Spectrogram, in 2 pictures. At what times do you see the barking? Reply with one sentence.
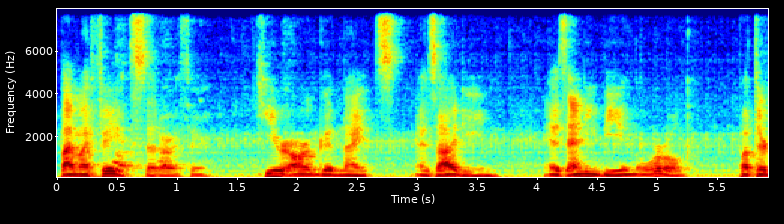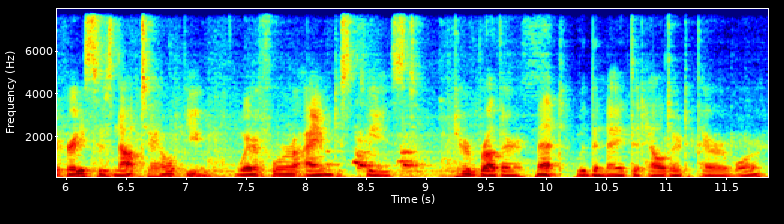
The barking can be heard from 0.2 to 2.0 s and from 8.2 to 10.1 s.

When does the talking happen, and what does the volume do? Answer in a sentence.
The talking can be heard from 0.0 to 11.8 s, at a steady volume.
